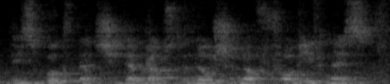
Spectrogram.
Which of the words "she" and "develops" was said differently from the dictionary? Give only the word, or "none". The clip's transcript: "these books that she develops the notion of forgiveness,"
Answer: none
